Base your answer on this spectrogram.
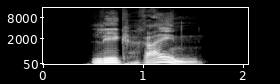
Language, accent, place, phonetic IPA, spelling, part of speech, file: German, Germany, Berlin, [ˌleːk ˈʁaɪ̯n], leg rein, verb, De-leg rein.ogg
- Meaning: 1. singular imperative of reinlegen 2. first-person singular present of reinlegen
